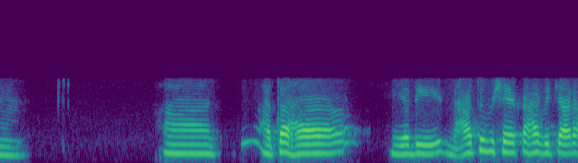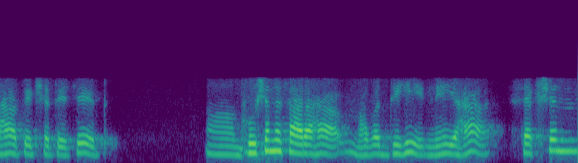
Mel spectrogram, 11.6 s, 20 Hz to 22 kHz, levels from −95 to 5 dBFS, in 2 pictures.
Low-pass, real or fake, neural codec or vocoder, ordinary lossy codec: 3.6 kHz; real; none; AAC, 32 kbps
